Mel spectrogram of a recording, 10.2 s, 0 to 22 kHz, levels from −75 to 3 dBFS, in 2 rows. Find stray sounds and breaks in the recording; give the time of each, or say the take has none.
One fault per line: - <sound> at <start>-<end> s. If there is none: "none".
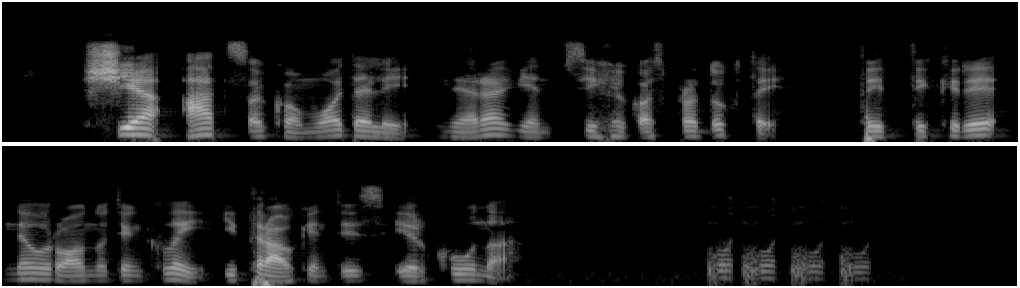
- laugh at 8.6-9.4 s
